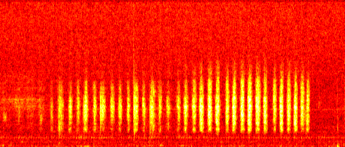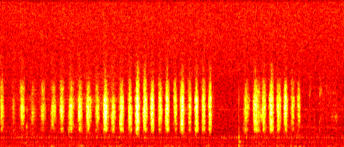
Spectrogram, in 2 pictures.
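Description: Felt-tip marker scratching across paper while colouring in, in rapid back-and-forth strokes, faint. The strokes come in three runs with short pauses between them, the last one brief.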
